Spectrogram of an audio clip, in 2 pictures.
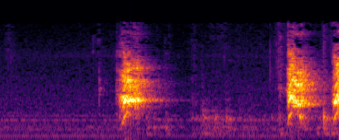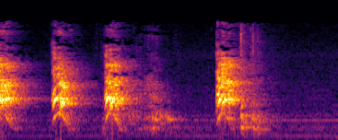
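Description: A puppy barking: one sharp bark about a second in, then five more in quick succession.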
